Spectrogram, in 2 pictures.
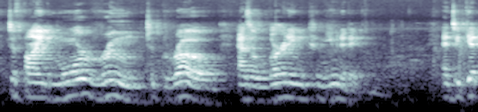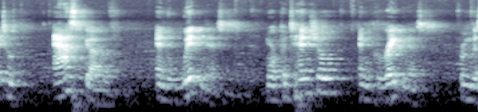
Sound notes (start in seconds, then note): none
